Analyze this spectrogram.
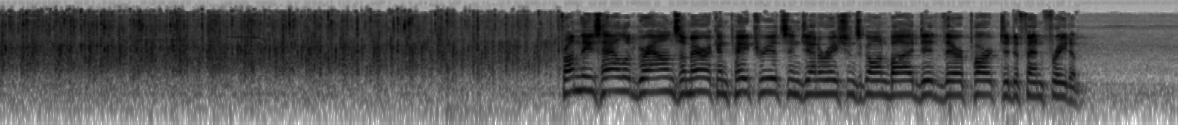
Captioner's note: applause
